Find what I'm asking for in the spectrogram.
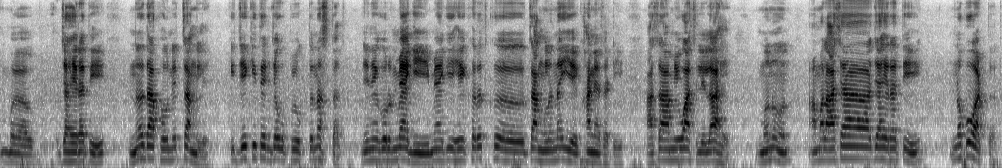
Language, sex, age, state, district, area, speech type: Marathi, male, 45-60, Maharashtra, Osmanabad, rural, spontaneous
